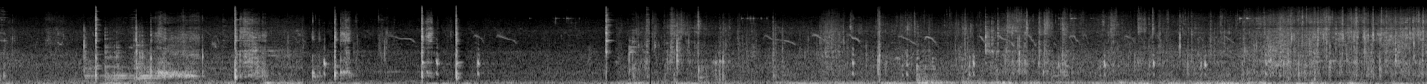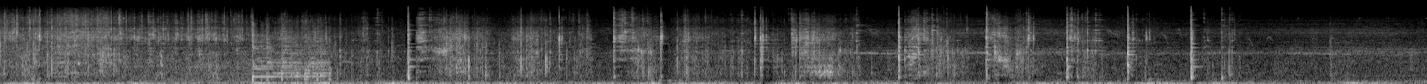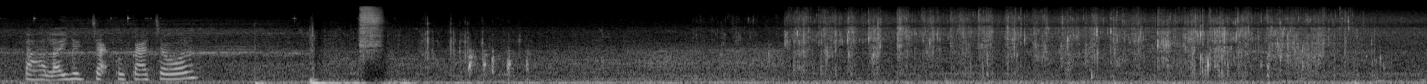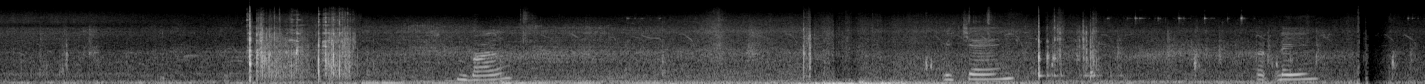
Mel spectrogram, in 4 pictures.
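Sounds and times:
chickens peeping and clucking: 0.0s - 18.3s, 29.8s - 34.6s, 52.0s - 57.0s
bottle cap hiss of gas: 32.1s - 32.4s.

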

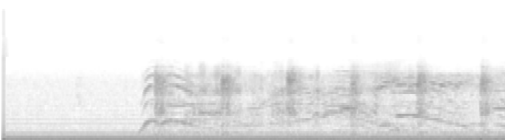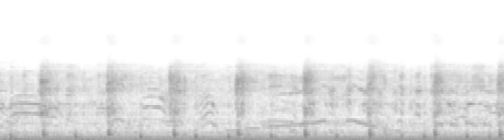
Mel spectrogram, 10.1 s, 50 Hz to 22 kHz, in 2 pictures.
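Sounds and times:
low electrical hum: 0.0s - 10.0s
song backing track: 1.4s - 10.0s.

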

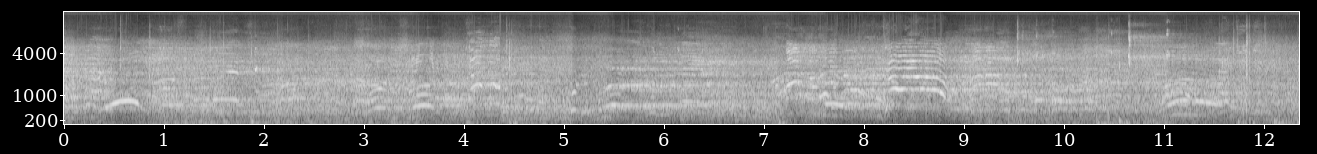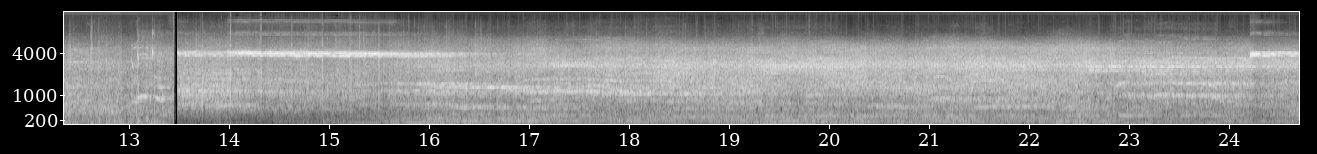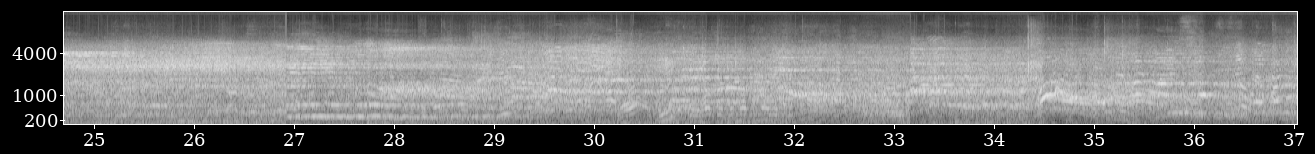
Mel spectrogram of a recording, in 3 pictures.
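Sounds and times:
children shouting and chattering: 0.0s - 13.5s, 25.0s - 37.0s.

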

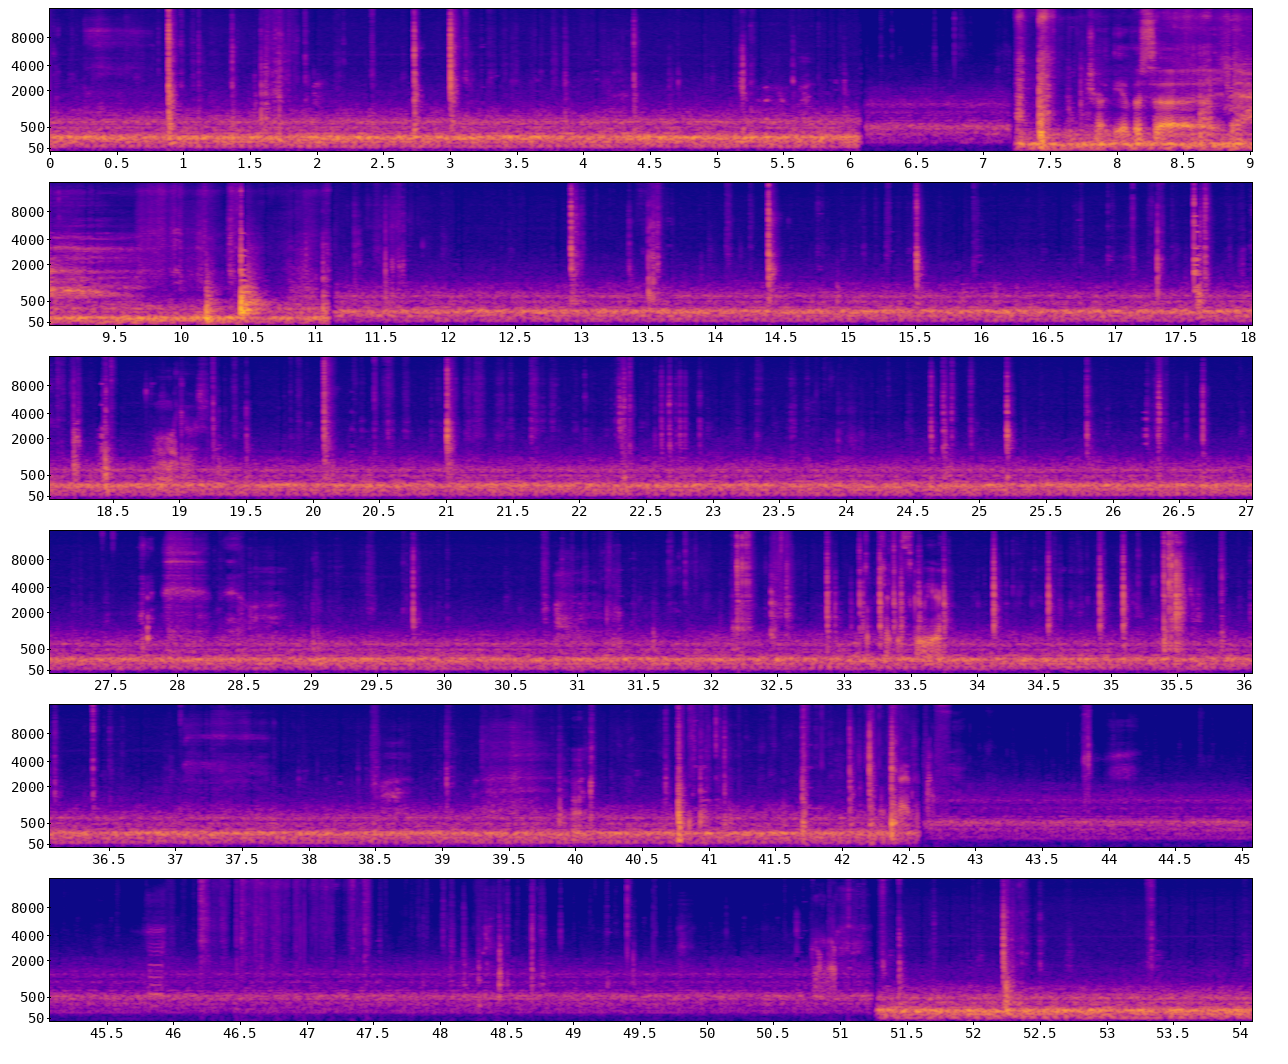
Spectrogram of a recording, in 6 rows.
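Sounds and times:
low hum: 0.0s - 54.0s.

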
